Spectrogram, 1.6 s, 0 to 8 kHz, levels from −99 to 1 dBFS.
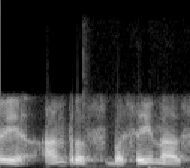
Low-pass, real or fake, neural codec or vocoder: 7.2 kHz; real; none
